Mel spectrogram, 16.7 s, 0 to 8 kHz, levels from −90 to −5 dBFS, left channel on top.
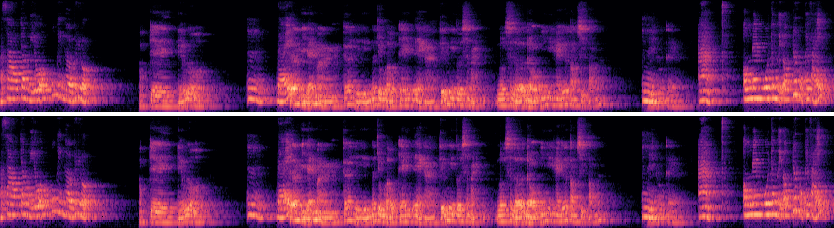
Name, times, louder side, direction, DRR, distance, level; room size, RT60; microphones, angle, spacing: voice 1, 0.0-1.8 4.9-5.9 12.8-13.2 14.0-14.3 14.9-16.5, left 1 dB, 20° right, -3 dB, 1.8 m, -25 dB
voice 2, 3.0-4.1 5.8-12.1 13.0-13.6, right 1 dB, 40° right, 0 dB, 0.6 m, -27 dB
8.9 x 7.8 x 2.4 m, 1.1 s
head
